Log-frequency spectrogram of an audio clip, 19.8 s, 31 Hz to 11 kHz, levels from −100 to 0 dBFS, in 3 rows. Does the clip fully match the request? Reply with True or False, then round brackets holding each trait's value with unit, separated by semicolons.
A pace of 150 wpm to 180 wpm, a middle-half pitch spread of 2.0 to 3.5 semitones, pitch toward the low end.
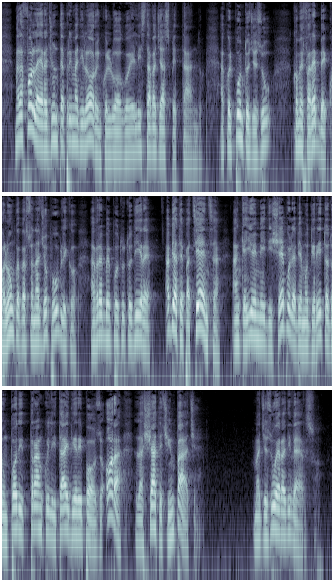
False (165 wpm; 4.7 semitones; 125 Hz)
